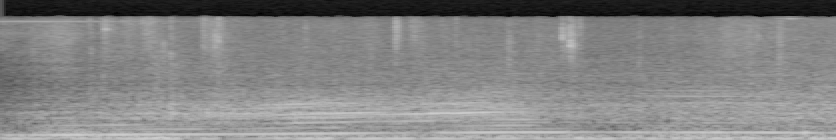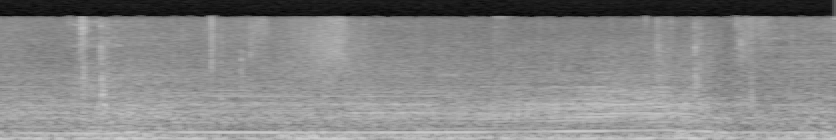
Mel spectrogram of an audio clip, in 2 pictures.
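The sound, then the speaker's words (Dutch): Ferrari Roma sports car engine while driving on a hilly road in Piedmont, Italy, a loud, continuous engine drone with a steady tone whose pitch shifts gently and rises slightly near the end. “Jij zit in een Ferrari in Italië ook nog op een mooie weg.”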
